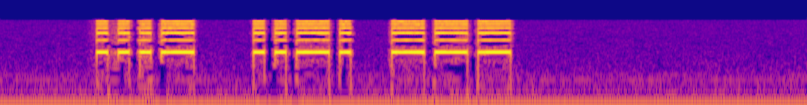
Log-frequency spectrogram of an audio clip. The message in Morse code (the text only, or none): VFO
